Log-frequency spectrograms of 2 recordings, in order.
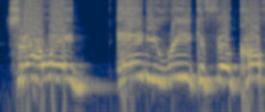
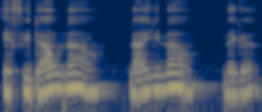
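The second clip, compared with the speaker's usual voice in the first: a light put-on Kamala impression, much softer; lightly voiced Kamala parody, much softer; mock Kamala voice; 7 semitones lower, 13 dB quieter than usual. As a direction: hush it down into a mock Kamala line. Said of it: "we gotta do it in a Kamala voice".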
